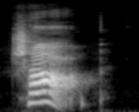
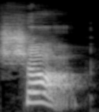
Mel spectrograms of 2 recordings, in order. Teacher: you have to get that cha sound rather than that softer sh sound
